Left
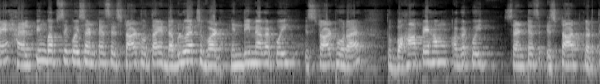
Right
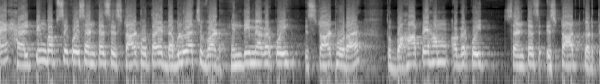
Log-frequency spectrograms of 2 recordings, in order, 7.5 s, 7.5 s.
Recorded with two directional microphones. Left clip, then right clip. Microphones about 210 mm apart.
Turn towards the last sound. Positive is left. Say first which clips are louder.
# right 5 dB
turn(degrees=-50)  # may be behind; listen again after turning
